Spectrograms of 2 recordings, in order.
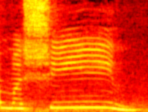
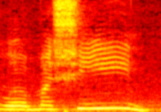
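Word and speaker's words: machine: milk ई की voice इसमें मशीन आई की वॉइस मतलब बड़ी ई की मशीन इ आ रहा है यानी लॉन्ग साउंड पेंसिल ठीक है और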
